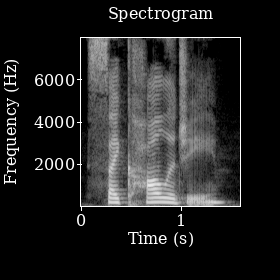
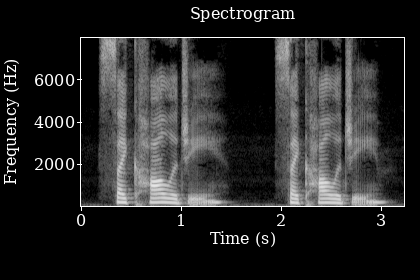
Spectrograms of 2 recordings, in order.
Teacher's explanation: The P is completely silent and the Y makes a short I sound.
